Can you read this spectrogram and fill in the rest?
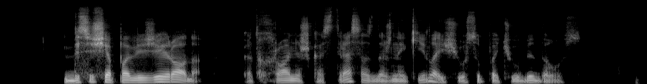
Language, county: Lithuanian, Vilnius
